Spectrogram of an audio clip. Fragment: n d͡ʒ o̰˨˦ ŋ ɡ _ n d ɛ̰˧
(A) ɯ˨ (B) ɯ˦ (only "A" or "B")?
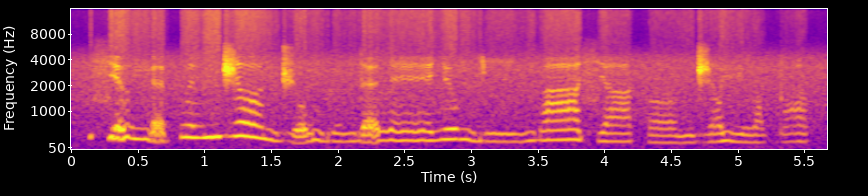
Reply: A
